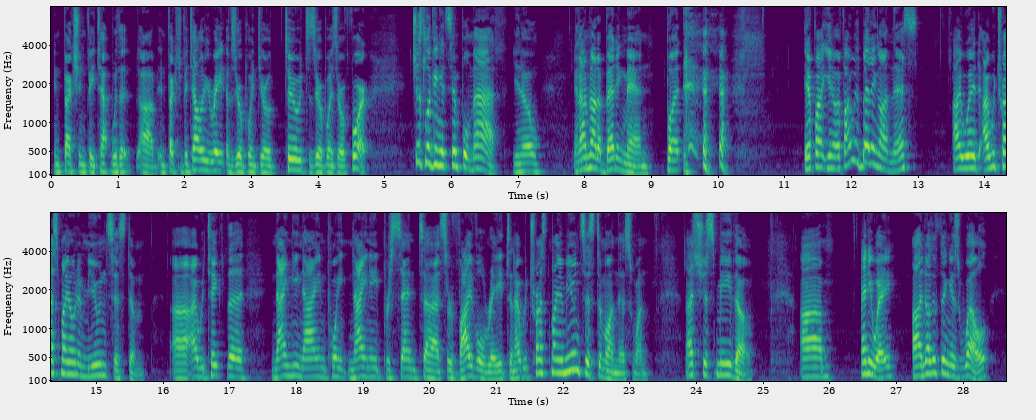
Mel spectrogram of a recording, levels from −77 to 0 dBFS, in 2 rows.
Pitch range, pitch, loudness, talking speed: 140-200 Hz, 160 Hz, -18 LUFS, 180 wpm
